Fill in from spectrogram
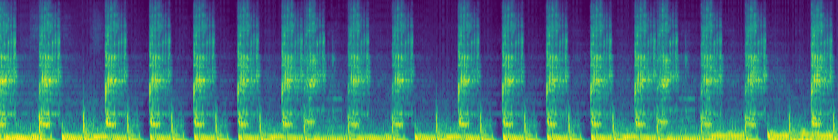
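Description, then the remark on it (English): A remix of a pop song built from a singer's burp sounds: loud belches chopped and repeated in a steady, driving rhythm over a thick low bass, with no talking. “So you're going to hear some screams, some laughs, a bunch of burps.”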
